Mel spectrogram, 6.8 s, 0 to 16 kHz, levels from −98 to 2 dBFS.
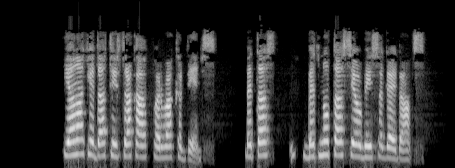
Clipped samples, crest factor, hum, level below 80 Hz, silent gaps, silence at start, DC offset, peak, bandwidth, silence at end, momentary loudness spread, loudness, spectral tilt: under 0.1%; 18 dB; none; -70 dBFS; 3.57-3.66 s; 0.95 s; under 0.1%; 0 dBFS; 8.4 kHz; 0.5 s; 13 LU; -16 LUFS; 0 dB/octave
